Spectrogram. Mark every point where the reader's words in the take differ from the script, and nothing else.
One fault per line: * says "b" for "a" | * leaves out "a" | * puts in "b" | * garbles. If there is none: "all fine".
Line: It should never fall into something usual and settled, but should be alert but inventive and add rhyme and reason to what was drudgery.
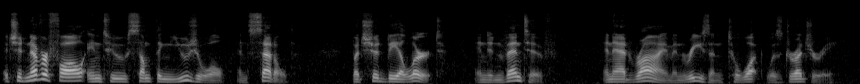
* says "and" for "but"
